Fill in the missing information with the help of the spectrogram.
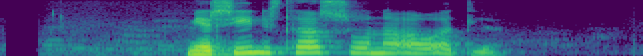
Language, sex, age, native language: Icelandic, male, 11, Icelandic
